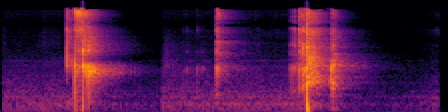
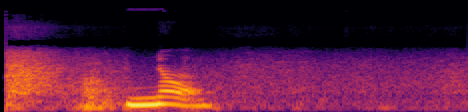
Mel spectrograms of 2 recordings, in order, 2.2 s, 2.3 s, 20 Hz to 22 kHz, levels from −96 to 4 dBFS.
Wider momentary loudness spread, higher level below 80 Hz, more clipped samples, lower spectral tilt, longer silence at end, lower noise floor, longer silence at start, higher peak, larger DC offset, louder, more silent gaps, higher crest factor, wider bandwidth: about the same, 16 LU vs 15 LU; first, -48 dBFS vs -58 dBFS; neither; second, -1 dB/octave vs -9.5 dB/octave; second, 0.5 s vs 1.25 s; first, -54 dBFS vs -44 dBFS; first, 0.35 s vs 0 s; about the same, 0 dBFS vs -2 dBFS; neither; second, -19 LUFS vs -14 LUFS; neither; first, 24 dB vs 14 dB; first, 17.5 kHz vs 4.3 kHz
